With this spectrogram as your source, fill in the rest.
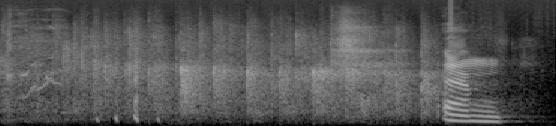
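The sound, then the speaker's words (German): An audience claps for a birthday greeting in a steady, dense patter, with voices murmuring underneath and a loud sustained cheer rising briefly near the end. “Und ihr darf doch ruhig auch klatschen an der Stelle.”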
